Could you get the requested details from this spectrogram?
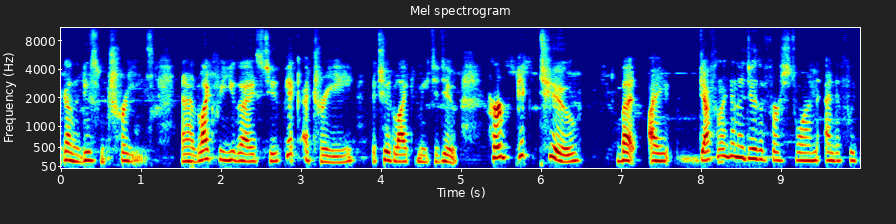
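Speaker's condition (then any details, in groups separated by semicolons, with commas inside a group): No condition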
